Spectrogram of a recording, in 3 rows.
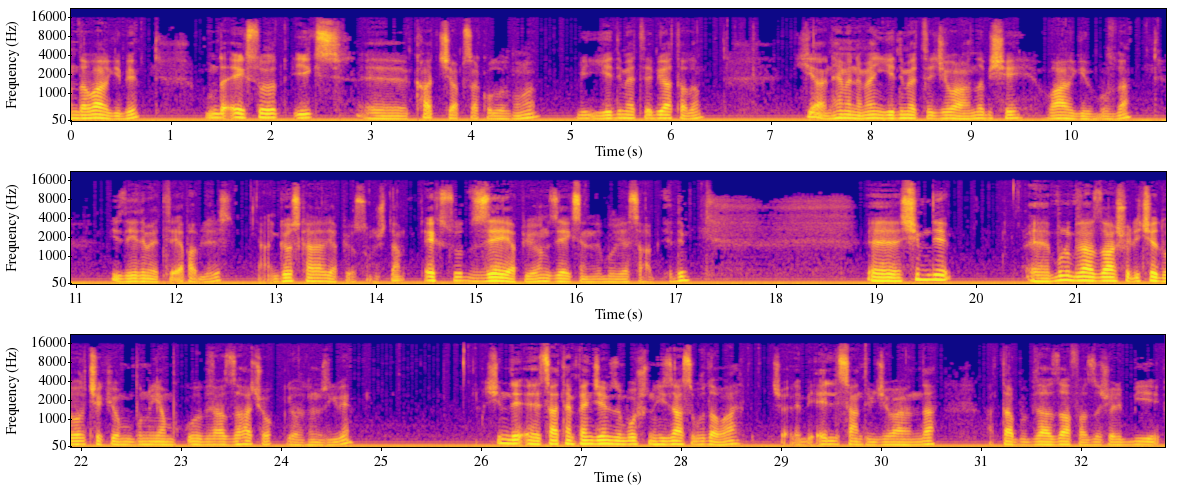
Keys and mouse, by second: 1.8 e, 14.7 e, 19.2 KP_1, 21.3-25.8 drag, 28.6 ctrl+r.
